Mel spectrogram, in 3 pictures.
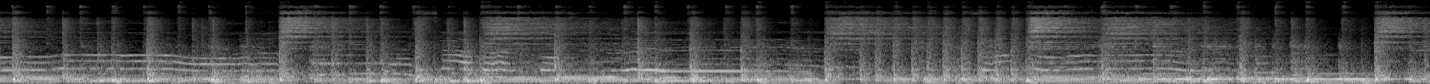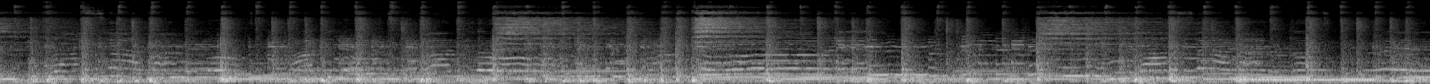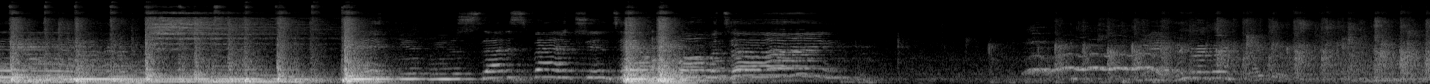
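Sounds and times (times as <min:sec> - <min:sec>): bending lead guitar line: 0:00.0 - 0:32.5
electric guitars: 0:00.0 - 0:32.6
bass guitar: 0:00.0 - 0:32.7, 0:34.8 - 0:35.8
drum kit: 0:00.0 - 0:32.7, 0:34.8 - 0:36.1.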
